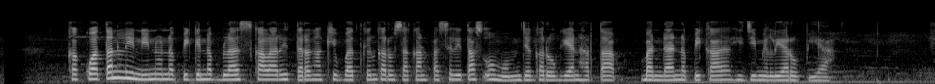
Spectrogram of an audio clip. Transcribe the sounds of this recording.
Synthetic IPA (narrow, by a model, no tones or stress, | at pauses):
kəkuat̪anlininunəpiɡənəp̚blaskalaɾit̪ərŋakibat̪̚kɨnkəɾusakanfasilit̪asumumd͡ʒɨŋkəɾuɡianɦart̪a | bandanːəpikaɦid͡ʒimiliaɾupia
